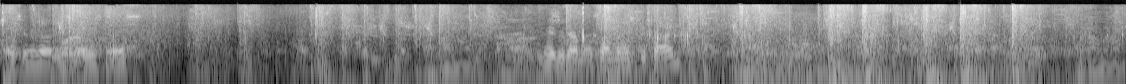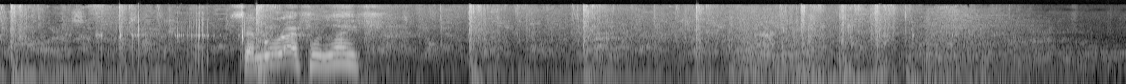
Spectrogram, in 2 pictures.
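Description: Swords clash and blows land in a noisy fight.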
